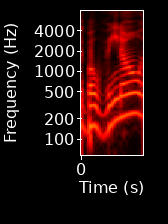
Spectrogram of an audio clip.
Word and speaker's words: Bovino: And what that man walks around, I think it's Bovino is how you say his name.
